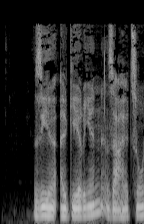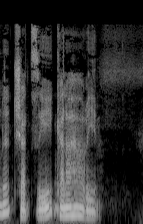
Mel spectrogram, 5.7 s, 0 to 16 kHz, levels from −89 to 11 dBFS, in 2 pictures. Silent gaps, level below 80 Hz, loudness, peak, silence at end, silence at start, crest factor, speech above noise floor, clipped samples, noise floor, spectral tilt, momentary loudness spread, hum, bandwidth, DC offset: none; -36 dBFS; -20 LUFS; -2 dBFS; 0.9 s; 0.7 s; 18 dB; 46 dB; under 0.1%; -66 dBFS; -4 dB/octave; 6 LU; none; 11.5 kHz; under 0.1%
